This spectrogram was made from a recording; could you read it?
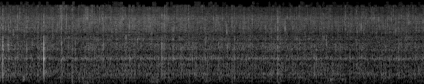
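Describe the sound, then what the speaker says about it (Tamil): Onions sautéing in a pan for tomato rice, a steady close crackling sizzle with occasional sharp pops and faint stirring, alone with no voices. "உடனே நம்ம வெங்காயத்தை போட்டு வதக்கிட்டு அந்த வெங்காயத்திலே கொஞ்சம் உப்பு போட்டு வதக்கினா சீக்கிரம் வதங்கும்"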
